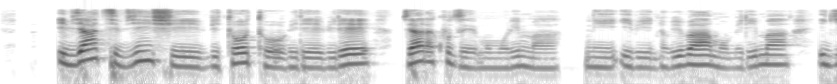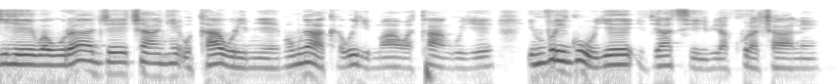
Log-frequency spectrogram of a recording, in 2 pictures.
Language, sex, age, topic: Rundi, male, 25-35, agriculture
